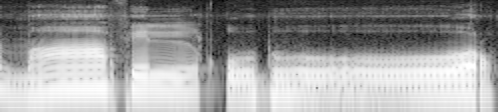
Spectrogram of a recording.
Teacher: قاف کو موٹا قاف ہے اور ہمیشہ پیش والے لفظوں پہ ہونٹوں کو گول کریں تاکہ آپ کا پیش صحیح پڑھا جائے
